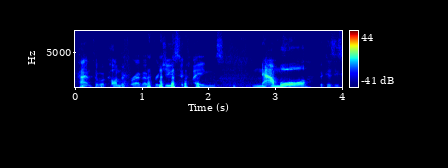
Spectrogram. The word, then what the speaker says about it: Namor: ladies and gents, where he says his name and he says it the Latin way. That's right, Paulie? Namor. That's how you would pronunciate it if you were Spanish.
